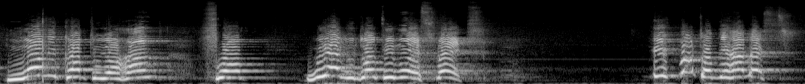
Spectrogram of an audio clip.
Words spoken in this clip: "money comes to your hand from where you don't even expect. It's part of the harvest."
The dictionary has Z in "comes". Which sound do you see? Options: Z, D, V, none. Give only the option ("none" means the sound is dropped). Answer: none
